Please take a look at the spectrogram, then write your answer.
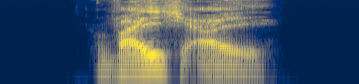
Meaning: wimp, wuss, softy
- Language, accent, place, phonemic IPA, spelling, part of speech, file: German, Germany, Berlin, /ˈvaɪ̯çʔaɪ̯/, Weichei, noun, De-Weichei.ogg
